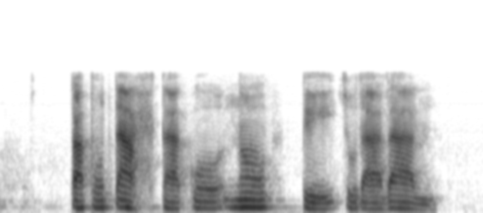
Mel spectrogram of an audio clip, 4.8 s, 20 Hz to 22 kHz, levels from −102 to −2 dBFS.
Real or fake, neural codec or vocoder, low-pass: fake; codec, 24 kHz, 3 kbps, HILCodec; 5.4 kHz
